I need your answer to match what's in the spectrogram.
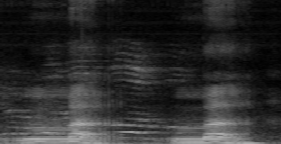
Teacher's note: Izhar syafawi berkaitan dengan bibir kita yaitu adanya huruf mim. Yang mana mim termasuk daripada makhrajnya keluar daripada bibir kita yaitu dirapatkan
